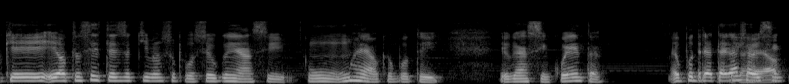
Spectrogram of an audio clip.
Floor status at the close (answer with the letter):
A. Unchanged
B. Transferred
A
